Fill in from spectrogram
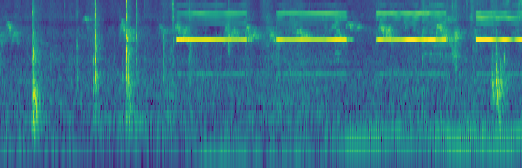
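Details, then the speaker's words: Motorcycle lithium jump starter connected to the bike shows an error and gives a sharp high beep about once a second. "now I'm not too sure I don't know if you can see that but that's um saying error and beeping obviously as you can hear it I don't know if it's supposed to do that"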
